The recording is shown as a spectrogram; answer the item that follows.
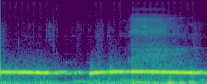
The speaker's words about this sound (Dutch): Ja, dus ik dacht als we nou het uilengeluid horen, dat is...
